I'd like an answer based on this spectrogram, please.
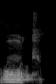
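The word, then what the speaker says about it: Comte: Harbert Spence IM right my pronunciation may vary because I have heard people trying to use the exact French pronunciation Calling August K instead of K uh some call him em dkim uh I'm using the general English pronunciation so to me he is August com that's what I'm pronouncing and uh emim that's how I'm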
